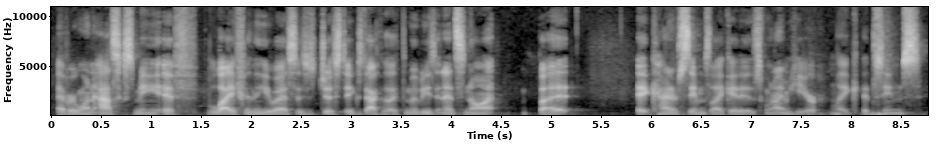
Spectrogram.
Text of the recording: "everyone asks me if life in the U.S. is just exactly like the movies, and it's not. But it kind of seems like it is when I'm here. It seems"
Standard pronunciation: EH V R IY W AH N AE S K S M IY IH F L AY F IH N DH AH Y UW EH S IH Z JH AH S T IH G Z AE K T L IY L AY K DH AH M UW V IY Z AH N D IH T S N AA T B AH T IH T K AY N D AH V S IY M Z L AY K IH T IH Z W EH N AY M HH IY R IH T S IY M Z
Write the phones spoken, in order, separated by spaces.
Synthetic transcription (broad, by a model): EH V R IY W AH N AE S K S M IY IH F L AY F IH N DH AH Y UW EH S IH Z JH AH S T IH G Z AE K T L IY L AY K DH AH M UW V IY Z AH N IH T S N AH T B AH T IH T K AY N D AH V S IY M Z L AY K IH T IH Z W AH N AY M HH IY R IH T S IY M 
